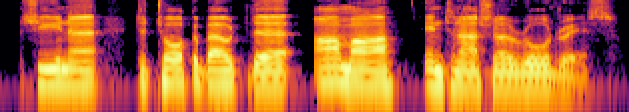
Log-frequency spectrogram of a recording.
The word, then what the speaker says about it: Armagh: I struggle with saying Arma. So, how do I say how do you say it? We're good. Arma. Arma.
